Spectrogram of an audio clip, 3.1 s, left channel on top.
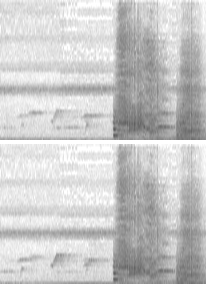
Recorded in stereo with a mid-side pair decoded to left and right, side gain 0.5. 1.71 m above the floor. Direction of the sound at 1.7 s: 10° left.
